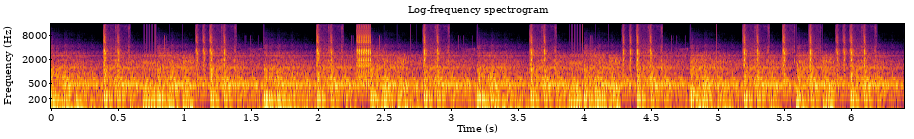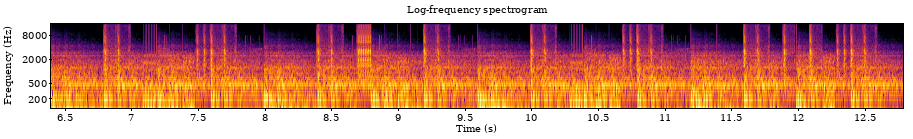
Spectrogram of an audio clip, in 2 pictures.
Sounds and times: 0.4s Drum Loop 12.6s

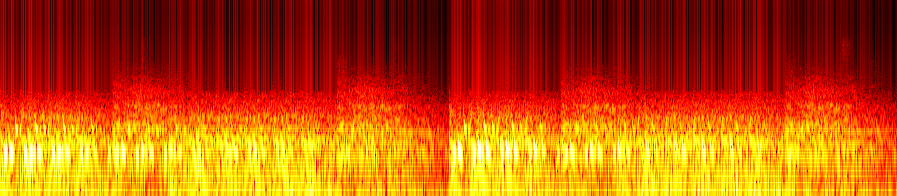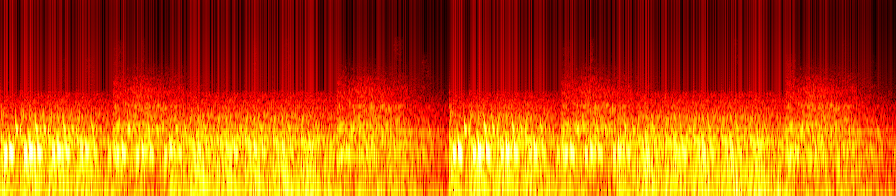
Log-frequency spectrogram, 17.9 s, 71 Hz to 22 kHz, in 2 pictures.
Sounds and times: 0.0s Drum 17.9s

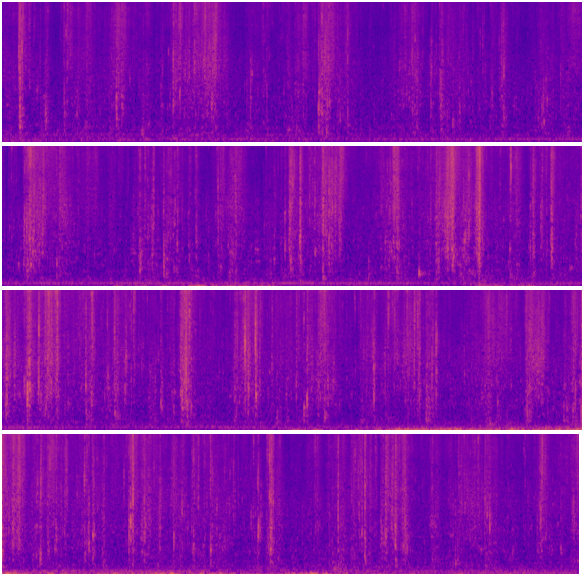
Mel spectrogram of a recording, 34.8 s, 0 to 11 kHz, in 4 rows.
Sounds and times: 0.0s Splashing sound of parked public gondolas 34.7s

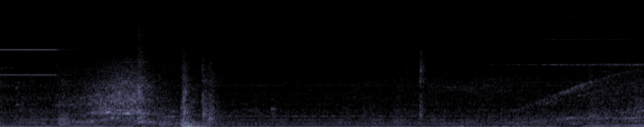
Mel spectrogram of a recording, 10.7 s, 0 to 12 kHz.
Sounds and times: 0.0s train 3.6s
5.9s train 10.7s

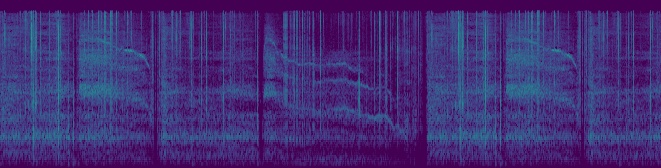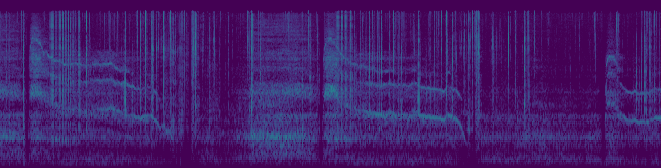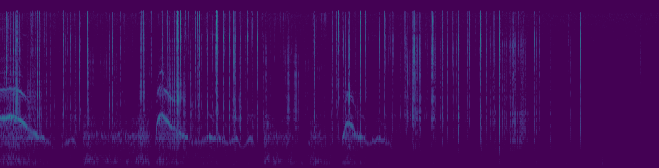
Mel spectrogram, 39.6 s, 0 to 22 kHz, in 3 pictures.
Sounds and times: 0.0s creaky squeeze box breathing in and out air 39.2s

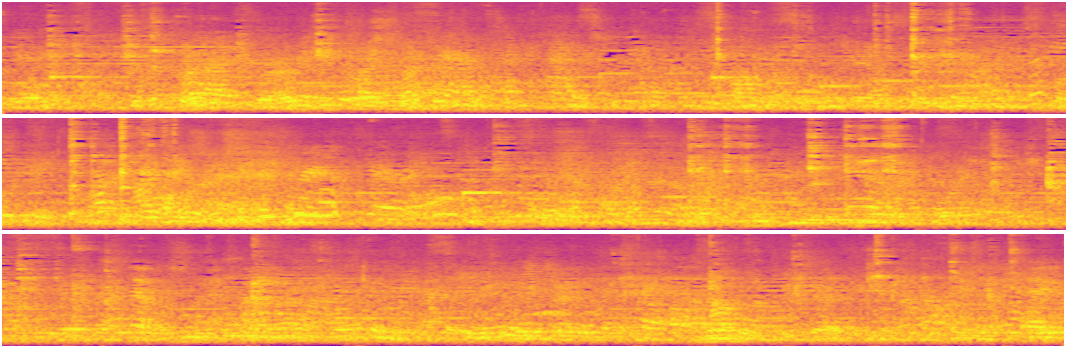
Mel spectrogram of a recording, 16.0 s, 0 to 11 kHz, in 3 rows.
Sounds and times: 4.4s plates 4.9s
4.4s cutlery 4.9s

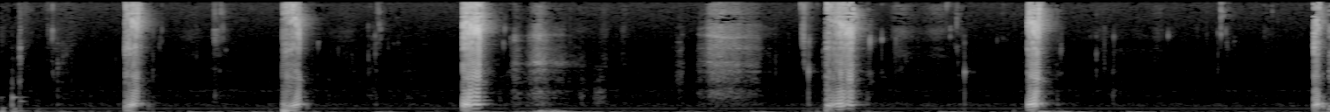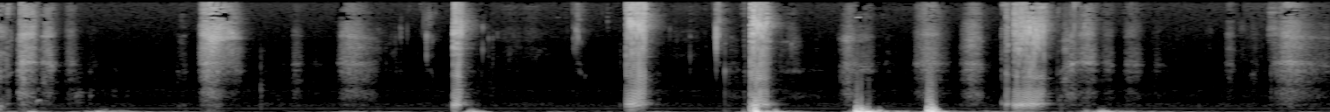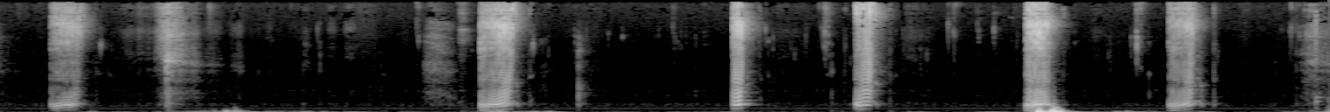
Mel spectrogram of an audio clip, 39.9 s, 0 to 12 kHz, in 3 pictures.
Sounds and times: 4.6s Blowing raspberries 5.7s
8.2s Blowing raspberries 8.8s
13.2s me laughing 14.4s
17.8s Blowing raspberries 18.2s
19.6s Blowing raspberries 19.9s
20.8s Blowing raspberries 24.7s
23.9s me laughing 25.0s
27.1s Blowing raspberries 27.6s
31.4s Blowing raspberries 32.0s
36.8s Blowing raspberries 37.4s
38.3s Blowing raspberries 38.8s

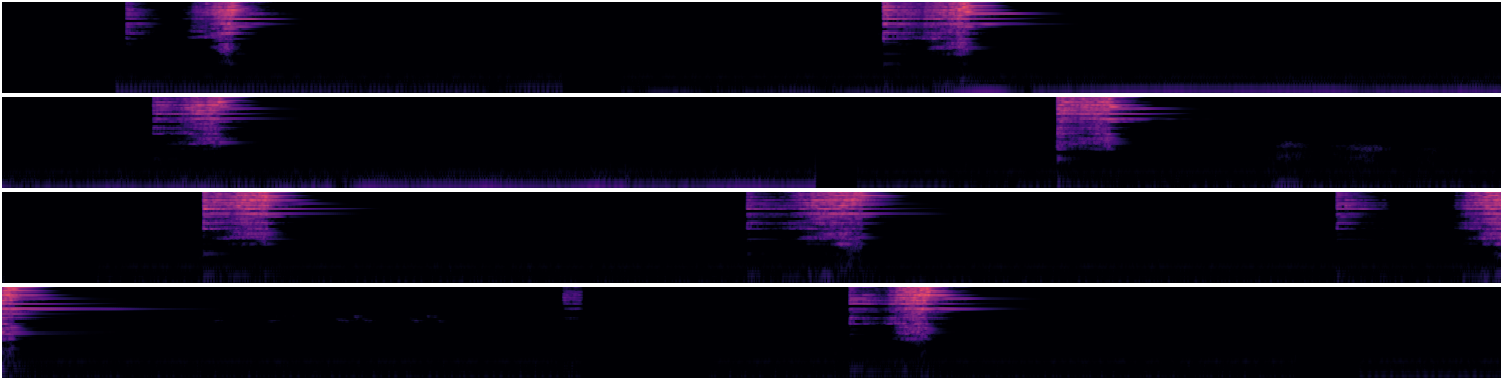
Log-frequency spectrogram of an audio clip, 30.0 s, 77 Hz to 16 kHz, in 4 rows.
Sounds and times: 8.3s silverware knives sliding against each other 8.7s

